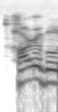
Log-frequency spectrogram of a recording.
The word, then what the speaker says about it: Haribo: So Haribo is how you say it in German, and it's very specific why you say it like that, because the catchphrase is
